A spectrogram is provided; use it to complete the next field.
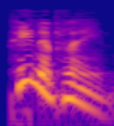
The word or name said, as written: peneplain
